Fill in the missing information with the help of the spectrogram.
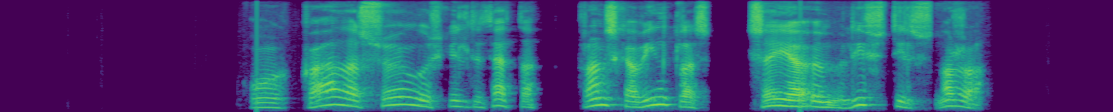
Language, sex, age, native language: Icelandic, male, 70-79, Icelandic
